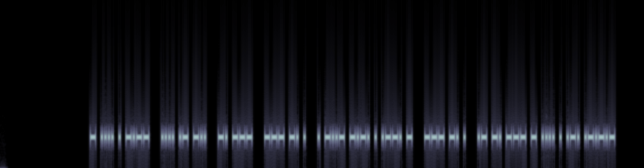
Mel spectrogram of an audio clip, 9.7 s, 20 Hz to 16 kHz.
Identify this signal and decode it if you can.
Morse code, heard as a keyed tone, about 46 wpm, 700 Hz. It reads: THEY HAD NO ONE EXCEPT ONE ANOTHER.
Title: Sentences from Top 1600 Words 45wpm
